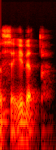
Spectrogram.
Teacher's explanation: a uvular stop meaning that it's made with your uvula the little flap of skin at the back of your mouth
